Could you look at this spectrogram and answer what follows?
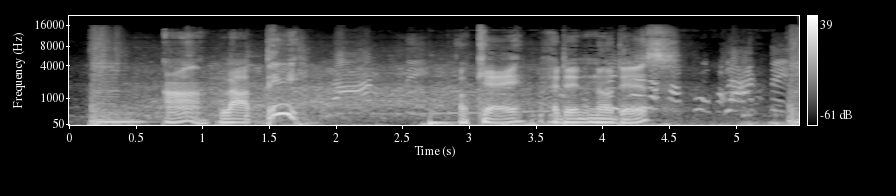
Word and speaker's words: latte: อ่านอีกทีลาเต้อ่านอีกทีลาเต้เขาอ่านว่าลาติ Ah, latte. ลาติ Okay, I didn't know this.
